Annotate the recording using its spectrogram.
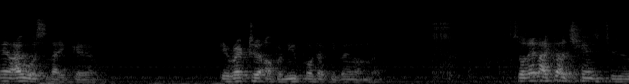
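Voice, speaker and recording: A man with a Chinese accent speaks at a fairly quick pace in a fairly high voice, with ordinary pitch variation and long, frequent pauses. Noticeable background noise and audible room echo fill the recording. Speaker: engineering executive. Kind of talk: workshop presentation.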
